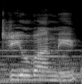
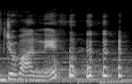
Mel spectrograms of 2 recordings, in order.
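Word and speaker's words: Giovanni: said hey Giovani Giani if you want to pronounce it actually as an Italian name it's not Giovani it's Jaan fine I'm just spitballing here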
